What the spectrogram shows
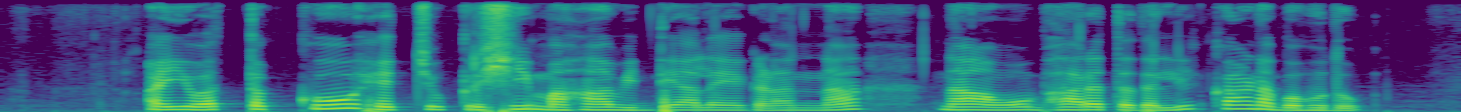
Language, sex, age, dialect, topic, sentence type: Kannada, female, 41-45, Dharwad Kannada, agriculture, statement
